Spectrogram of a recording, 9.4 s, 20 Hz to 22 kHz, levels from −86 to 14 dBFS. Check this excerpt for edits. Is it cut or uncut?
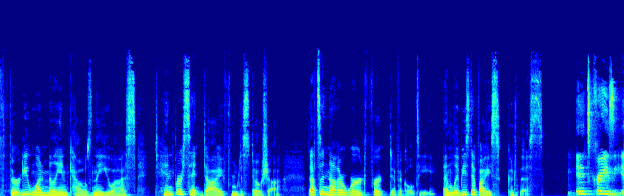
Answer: cut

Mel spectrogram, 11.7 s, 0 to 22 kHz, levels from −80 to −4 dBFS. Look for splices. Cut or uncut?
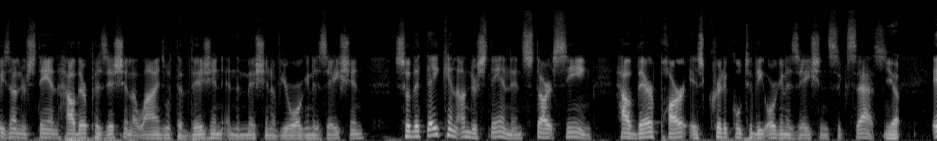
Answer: uncut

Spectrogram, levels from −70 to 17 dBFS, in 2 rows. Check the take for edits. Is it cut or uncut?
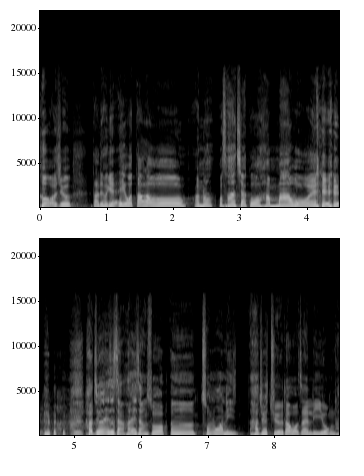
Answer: cut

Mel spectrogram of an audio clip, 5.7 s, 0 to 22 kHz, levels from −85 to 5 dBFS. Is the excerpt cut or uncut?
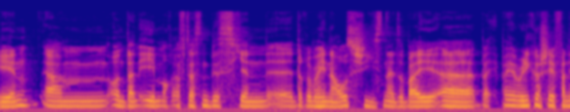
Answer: uncut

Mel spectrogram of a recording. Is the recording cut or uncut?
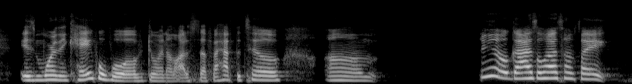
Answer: uncut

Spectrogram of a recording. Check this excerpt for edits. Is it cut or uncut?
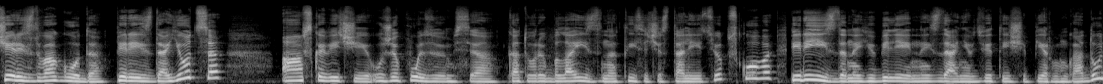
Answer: cut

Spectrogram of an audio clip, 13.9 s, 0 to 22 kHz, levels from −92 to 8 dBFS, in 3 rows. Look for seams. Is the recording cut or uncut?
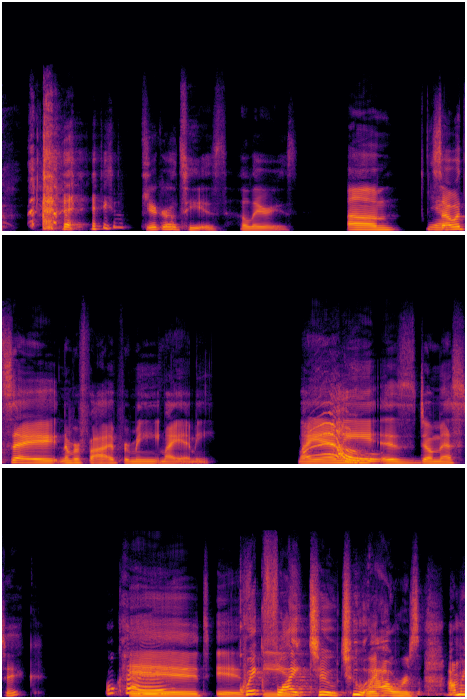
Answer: cut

